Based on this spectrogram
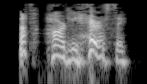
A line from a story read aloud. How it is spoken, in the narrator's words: Tallow spat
